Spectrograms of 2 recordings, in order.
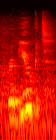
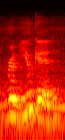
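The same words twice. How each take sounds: First: The -ed ending is not a separate syllable. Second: The -ed ending is a separate syllable. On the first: This is today's usual pronunciation. "They sound pretty normal" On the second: This is the older traditional pronunciation. "pronounced with an extra syllable"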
